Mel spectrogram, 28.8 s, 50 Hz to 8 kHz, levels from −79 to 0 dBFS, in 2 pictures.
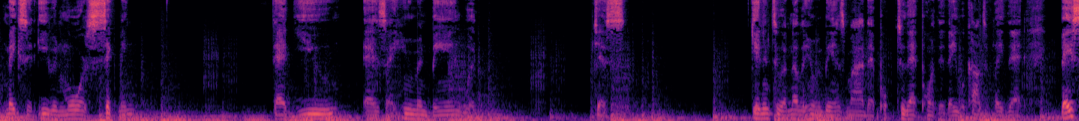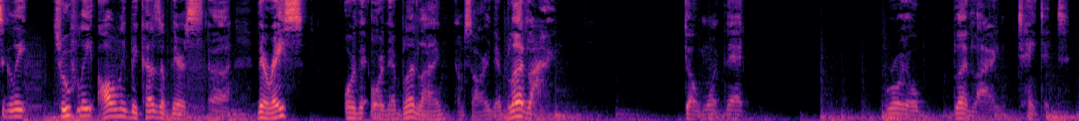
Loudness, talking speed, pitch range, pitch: -26 LUFS, 110 wpm, 80-115 Hz, 100 Hz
